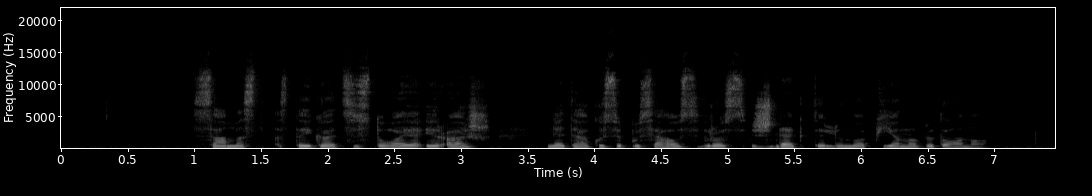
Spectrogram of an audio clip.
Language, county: Lithuanian, Vilnius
